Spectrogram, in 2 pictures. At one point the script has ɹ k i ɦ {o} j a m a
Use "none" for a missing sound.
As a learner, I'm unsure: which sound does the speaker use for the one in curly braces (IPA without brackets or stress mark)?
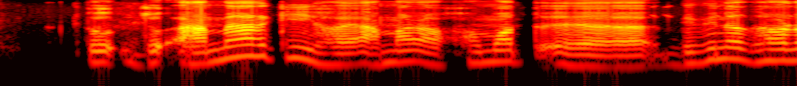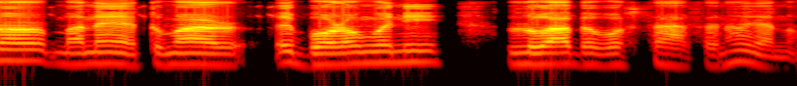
ɔ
